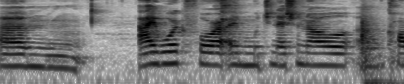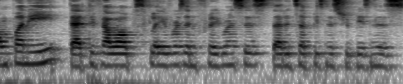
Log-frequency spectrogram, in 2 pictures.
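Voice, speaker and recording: A woman with a fairly low voice talks at a moderate pace in a monotone, flat way. Audible room echo is present. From Brazil. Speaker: business executive. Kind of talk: interview.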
